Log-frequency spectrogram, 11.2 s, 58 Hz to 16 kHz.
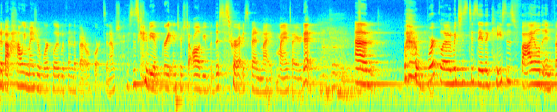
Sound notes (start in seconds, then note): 6.4 audience laughing; 8.2 chuckling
